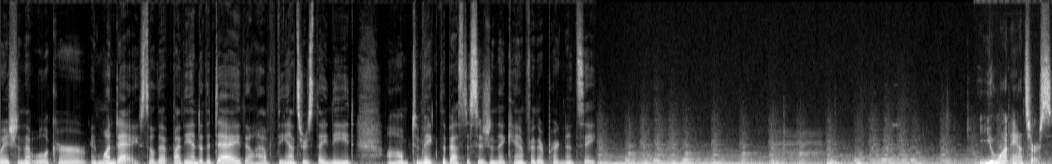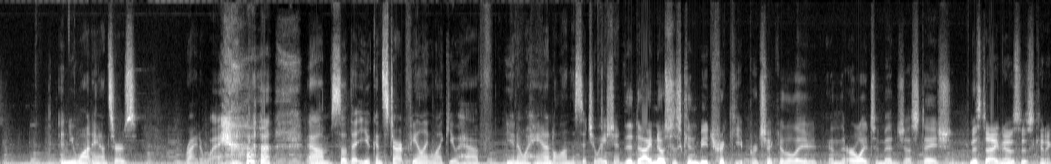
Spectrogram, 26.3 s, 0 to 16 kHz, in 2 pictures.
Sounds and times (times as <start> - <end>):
Music: 7.4 - 26.2
Speech: 17.0 - 26.2.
